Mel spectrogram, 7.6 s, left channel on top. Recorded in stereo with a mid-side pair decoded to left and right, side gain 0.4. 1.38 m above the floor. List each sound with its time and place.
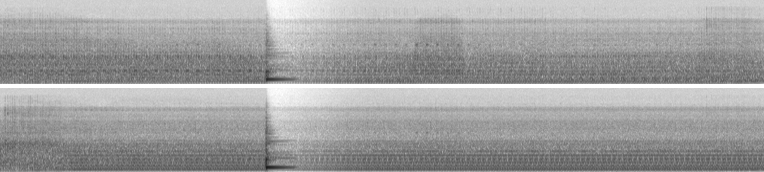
2.7 s a snare drum: 65° right, 0.8 m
